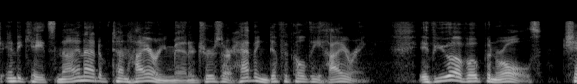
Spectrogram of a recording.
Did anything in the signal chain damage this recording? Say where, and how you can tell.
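Yes. Echo leak at the far end's call processing. A very faint copy of the speech returns 316 ms late at 0.46–0.51, 1.05–1.11, 2.64–2.68 and 3.65–3.97 s. Its echo canceller likely missed loudspeaker pickup.

A drift correction step in the receive buffer. From 1.56 to 2.21 s the speech slows by 5.5% and drops nearly a semitone, then snaps back. Clock-matching software likely changed the playback rate in one jump.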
